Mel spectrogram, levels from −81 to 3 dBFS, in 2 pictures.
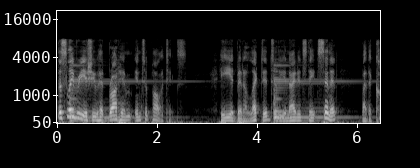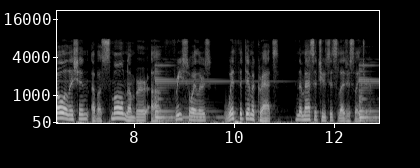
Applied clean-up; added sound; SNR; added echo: none; Piano; 11 dB; none.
